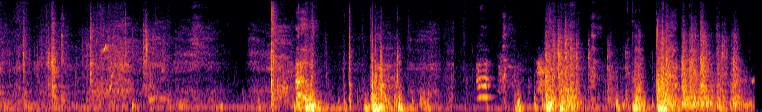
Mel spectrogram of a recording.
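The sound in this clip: Door slamming: a busy run of heavy thumps and knocks with some clatter and faint voices in between.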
